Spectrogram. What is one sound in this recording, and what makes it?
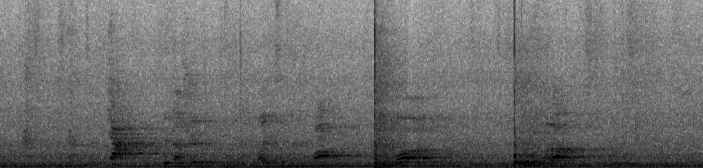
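Children's voices call out nearby in a large hall.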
